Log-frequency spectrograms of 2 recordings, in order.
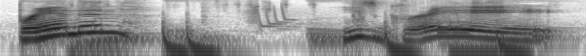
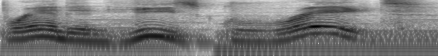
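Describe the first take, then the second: First: It sounds doubtful and insincere. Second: It sounds warm and sincerely approving. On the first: The speaker does not really believe the praise. "that person doesn't really believe what they say" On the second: The speaker truly likes and admires him. "it comes with a tone of Brandon is he's great. We like him"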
